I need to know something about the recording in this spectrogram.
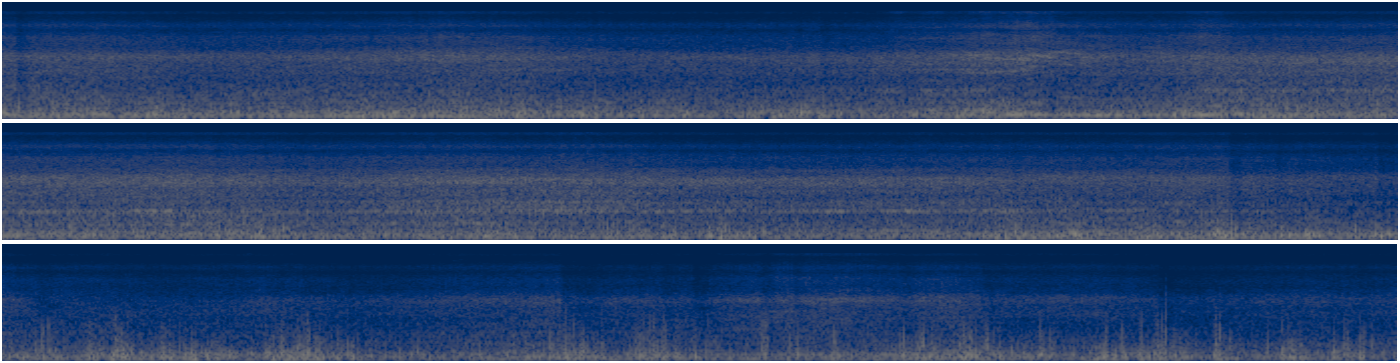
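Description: Traffic hums steadily along a city street.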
